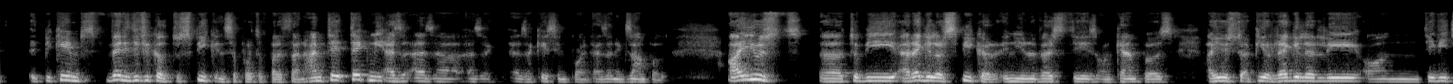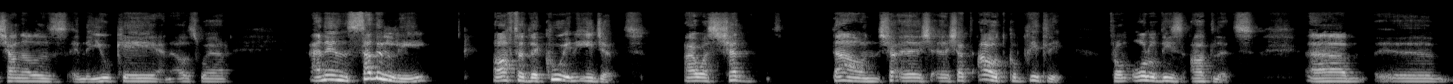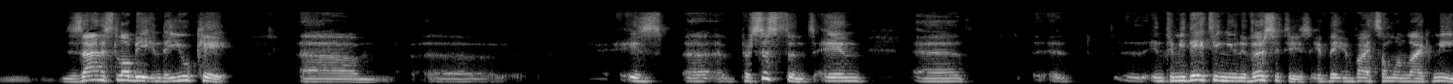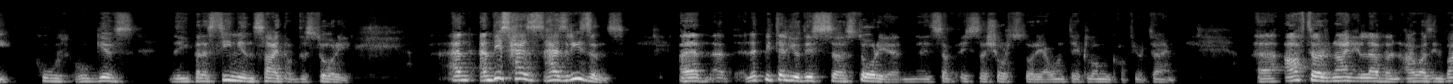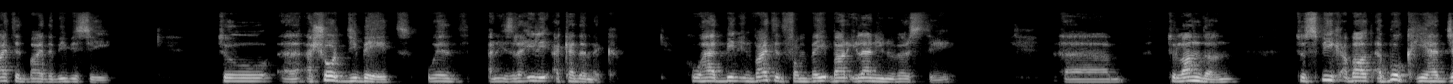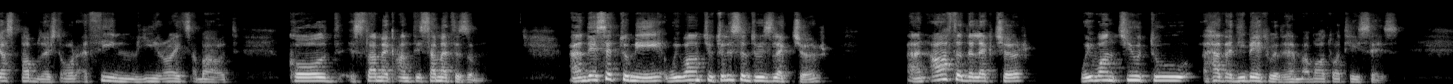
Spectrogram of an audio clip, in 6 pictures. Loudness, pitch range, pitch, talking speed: -19 LUFS, 130-175 Hz, 155 Hz, 145 wpm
